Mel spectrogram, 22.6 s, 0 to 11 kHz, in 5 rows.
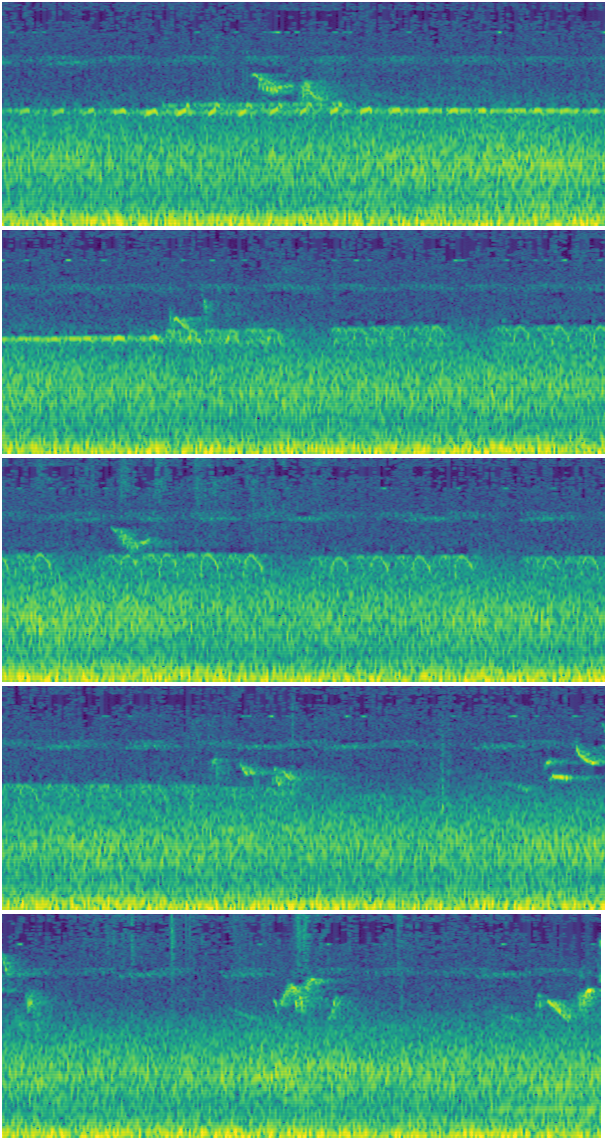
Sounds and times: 0.0s crickets 22.5s

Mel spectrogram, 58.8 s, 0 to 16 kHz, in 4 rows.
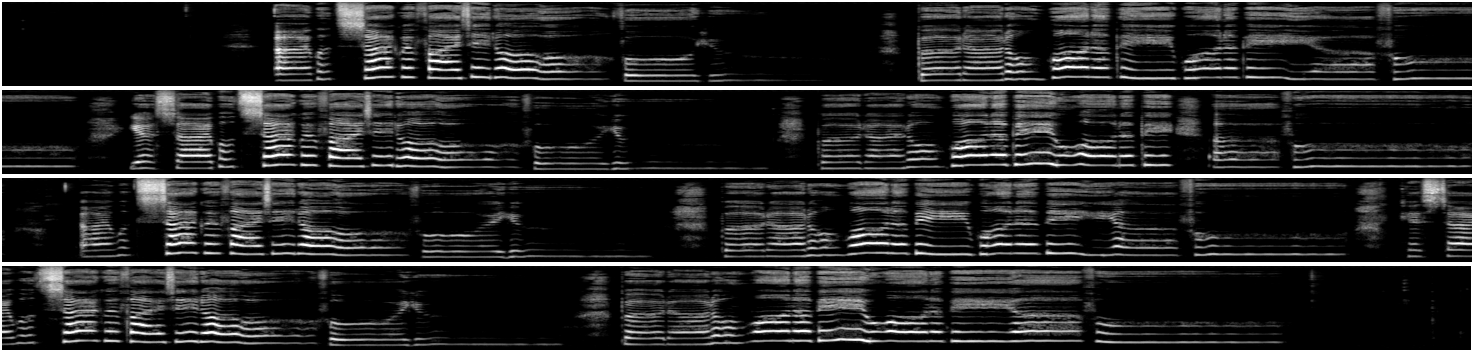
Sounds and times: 2.7s Female singing 7.8s
9.2s Female singing 22.2s
22.8s Female singing 29.4s
30.2s Female singing 35.8s
36.6s Female singing 49.7s
50.3s Female singing 56.9s

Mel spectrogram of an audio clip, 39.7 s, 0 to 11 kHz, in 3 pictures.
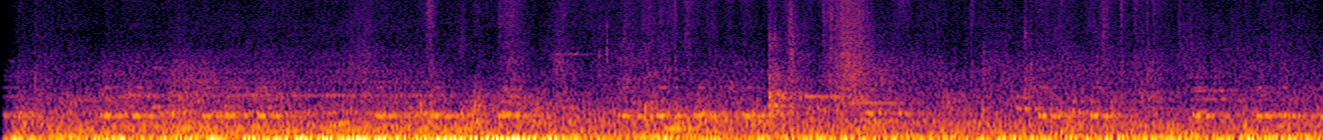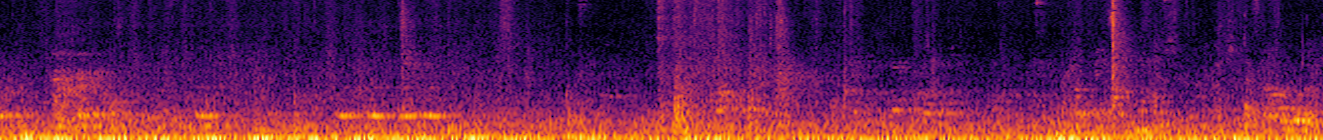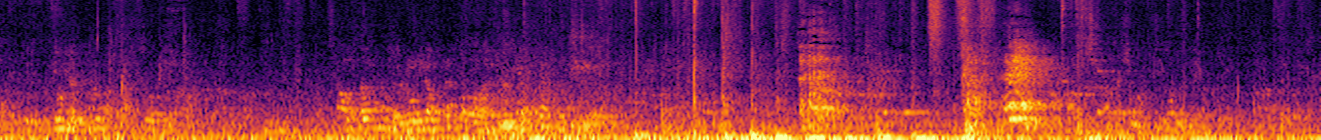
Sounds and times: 31.7s footsteps 36.4s

